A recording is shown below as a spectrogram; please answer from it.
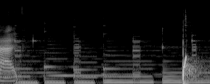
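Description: Light children's background music with a steady, repeating low bass line. Near the end comes one short, quick upward-sweeping cartoon 'pop' sound effect, the loudest sound here, as the ball picture pops out of the bag.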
